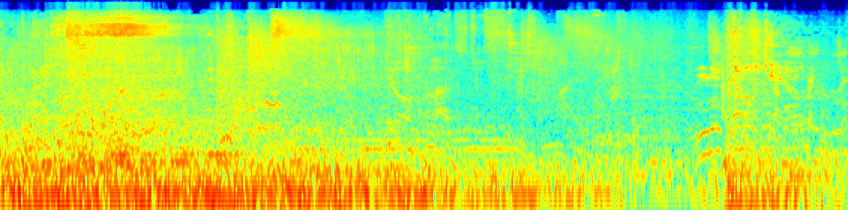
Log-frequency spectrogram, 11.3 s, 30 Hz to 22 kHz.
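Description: A defensive tower collapses in a loud, booming explosion in Dota 2, a heavy rumbling blast that fills the clip and decays slowly, with game sounds continuing beneath.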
